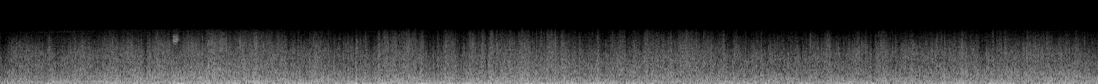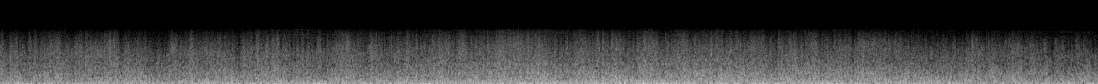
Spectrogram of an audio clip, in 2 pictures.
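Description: Wind rushing over the microphone of a camera on a moving motorcycle: a steady, even roar, with the motorcycle's engine and road noise underneath.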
